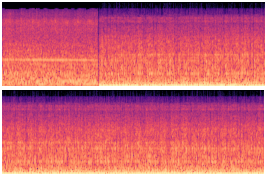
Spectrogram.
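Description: A helicopter engine roars and thuds heavily from inside the cabin.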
